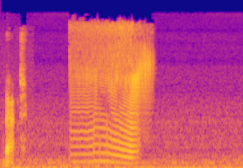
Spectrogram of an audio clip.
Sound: passing wind

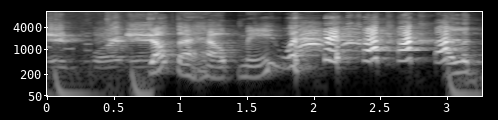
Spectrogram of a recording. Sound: laughs

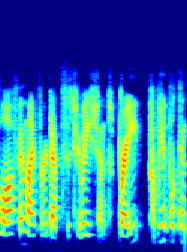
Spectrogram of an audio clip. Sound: none

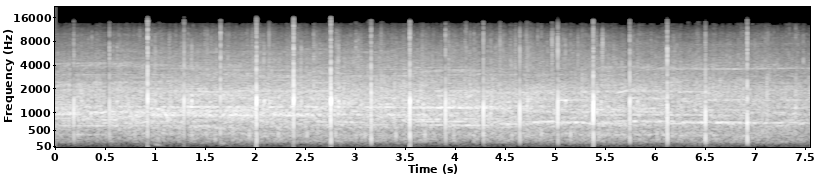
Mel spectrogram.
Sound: attendees applauding and cheering

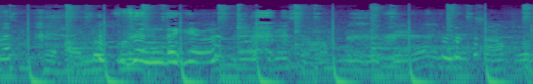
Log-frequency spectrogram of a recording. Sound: laughing

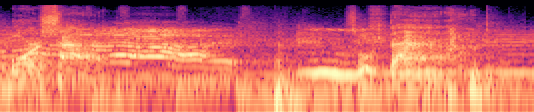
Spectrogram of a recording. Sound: thud

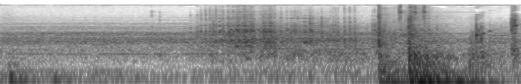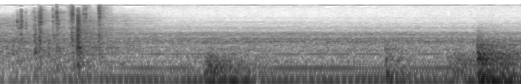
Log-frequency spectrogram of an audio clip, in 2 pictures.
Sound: door knob creaking

